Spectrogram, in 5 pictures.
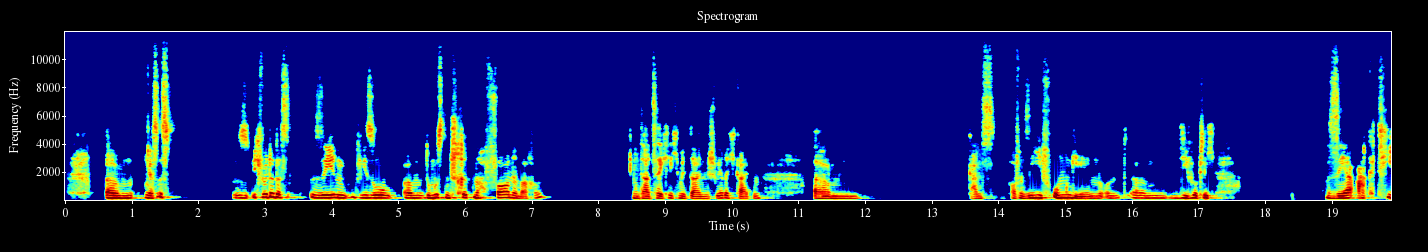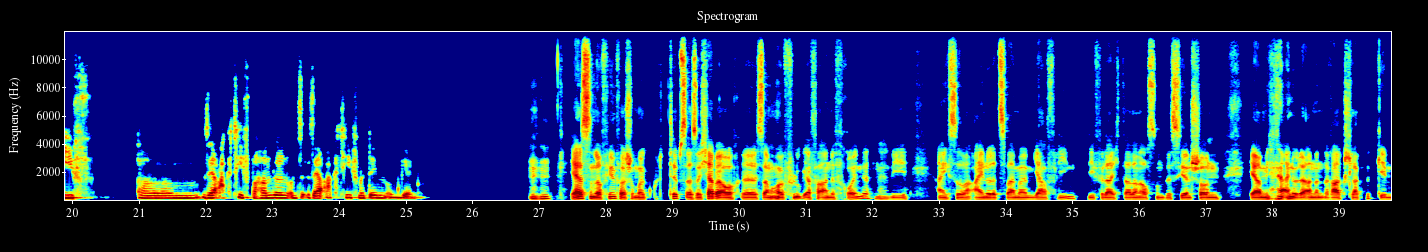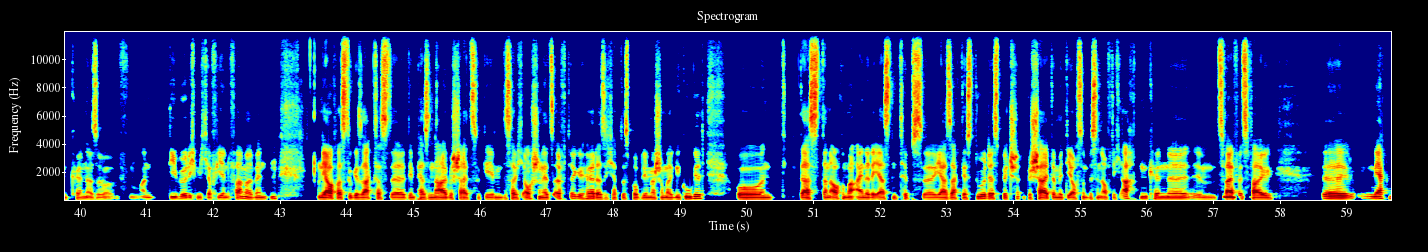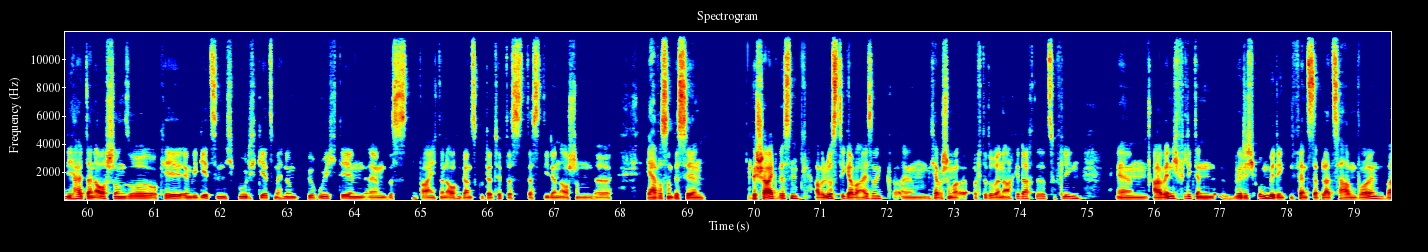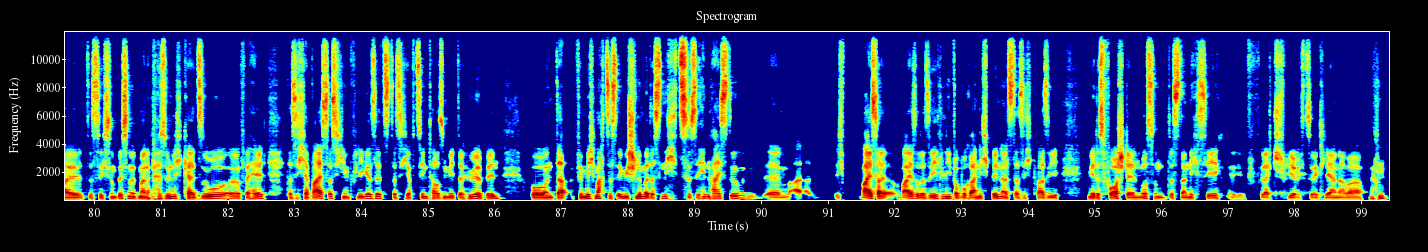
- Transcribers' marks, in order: stressed: "aktiv"; laughing while speaking: "sagen wir mal"; laughing while speaking: "mir den ein oder anderen"; chuckle
- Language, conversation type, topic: German, advice, Wie kann ich beim Reisen besser mit Angst und Unsicherheit umgehen?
